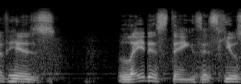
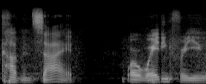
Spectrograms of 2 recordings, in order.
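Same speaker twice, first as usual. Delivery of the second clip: put-on creepy, eerie robot voice; 3 semitones lower than usual. Retelling what an updated security AI says to intruders: imitating a creepy robot voice. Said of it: "it sounds super creepy".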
